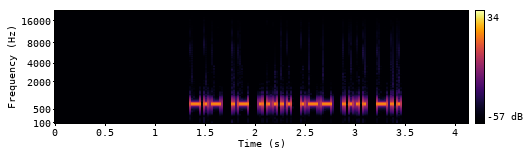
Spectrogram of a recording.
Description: Morse code, heard as a keyed tone, about 34 wpm, 700 Hz. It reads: KA5WHD
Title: USA Call Signs - 6 Characters - 35wpm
